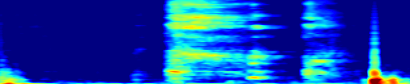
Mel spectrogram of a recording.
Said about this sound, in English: So that's kind of a tangent question, and I'm going to cough.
